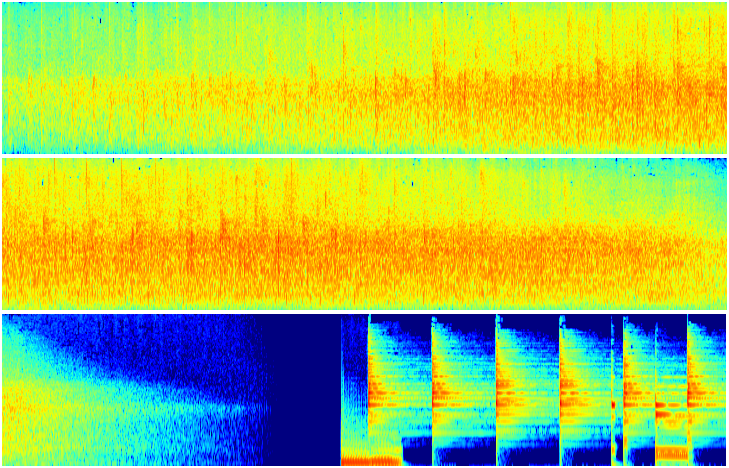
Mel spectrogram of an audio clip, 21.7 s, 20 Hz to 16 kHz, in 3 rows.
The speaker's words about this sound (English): What they would have never expected was to see their staff of hundreds stand before them, applauding their efforts for 20 minutes straight.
